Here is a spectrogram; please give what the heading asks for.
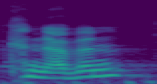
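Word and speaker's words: Cynefin: is called Canan um the reason you can't pronounce it the way it looks is because it's a Welsh word and so that's Canan and Canan is about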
